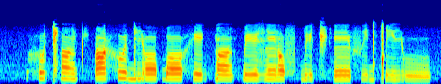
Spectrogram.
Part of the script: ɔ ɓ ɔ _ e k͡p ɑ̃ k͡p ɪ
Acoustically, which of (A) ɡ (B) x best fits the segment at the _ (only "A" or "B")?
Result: B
